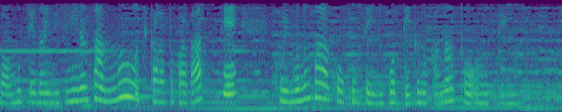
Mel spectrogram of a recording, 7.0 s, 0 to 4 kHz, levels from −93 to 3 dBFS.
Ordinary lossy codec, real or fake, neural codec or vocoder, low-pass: none; real; none; 3.6 kHz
